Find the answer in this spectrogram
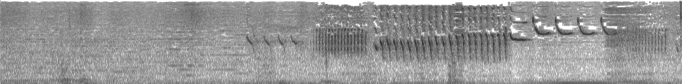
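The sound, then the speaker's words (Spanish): Small birds chirping in quick, high-pitched bursts: several short repeated series of tweets come in the middle and later part, clear above a steady low rumble. “Y con los árboles vienen los pajaritos.”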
